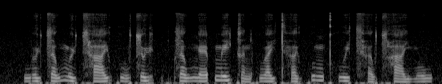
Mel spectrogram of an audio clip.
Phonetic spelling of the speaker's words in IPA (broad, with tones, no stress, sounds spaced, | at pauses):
w ɵ˨ ɥ t͡s ɐ˨˥ w m ɵ˨ ɥ t͡sʰ aː˨˥ j kʷ ɐ˨˥ w t͡s ɵ˧ ɥ ɪ˧ k̚ ɪ˨˥ k̚ t͡s ɐ˨˧ w ŋ ɛː˨˥ p̚ m e˥ j k ɐ˨˩ n kʷ aː˨˧ j t̪ʰ ɐ˨ j kʷ ɐ˥ ŋ kʷʰ e˧ j t͡sʰ ɐ˨˩ w t͡sʰ aː˨ j m o˧ w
